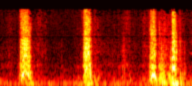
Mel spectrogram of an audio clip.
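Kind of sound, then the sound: household object, zipper being pulled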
